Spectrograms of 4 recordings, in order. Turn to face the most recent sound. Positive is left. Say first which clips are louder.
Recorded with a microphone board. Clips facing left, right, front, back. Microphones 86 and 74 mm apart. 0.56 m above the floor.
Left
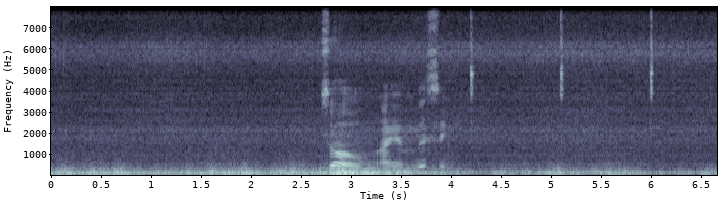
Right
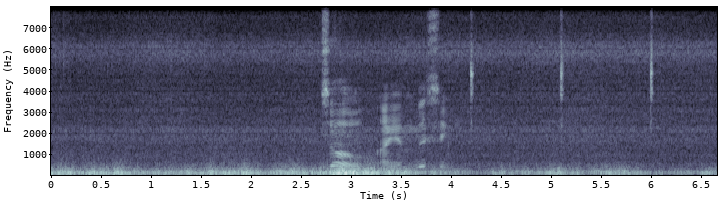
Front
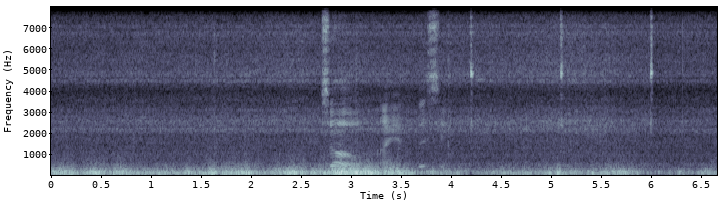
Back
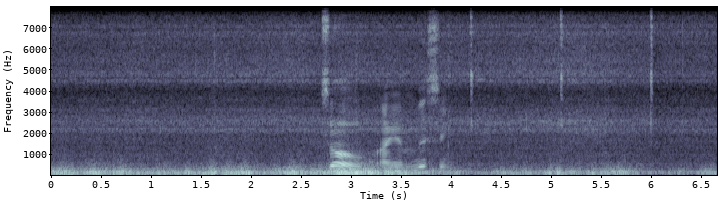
# even, even
turn(degrees=80)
